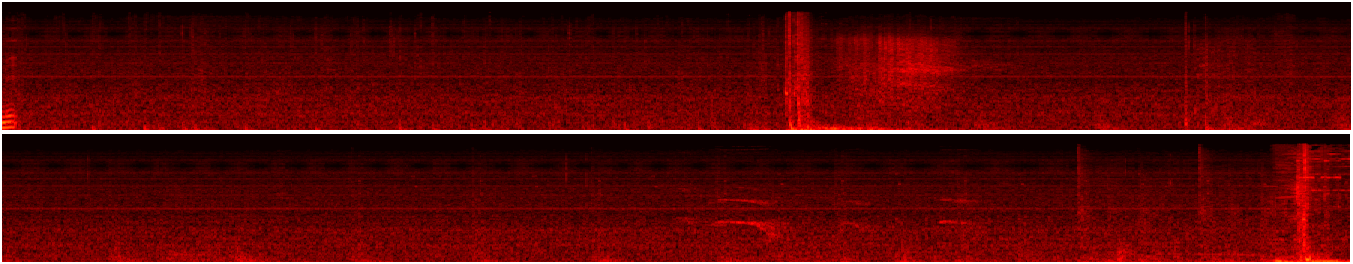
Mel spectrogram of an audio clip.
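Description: Footsteps thud on hard ground.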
